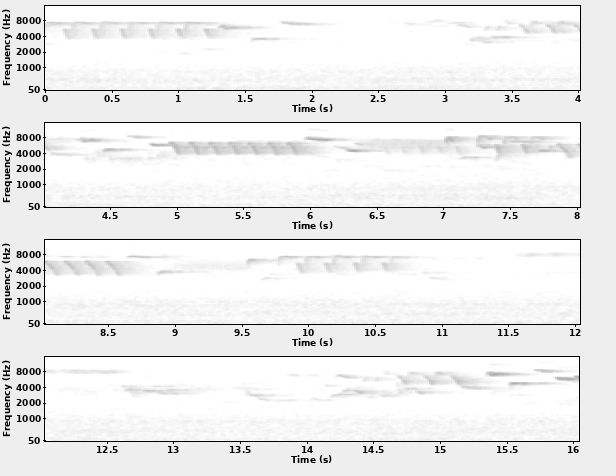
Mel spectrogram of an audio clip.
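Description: Faint songbirds singing: a run of high, rapid trilled phrases, often overlapping, over quiet outdoor background noise.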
